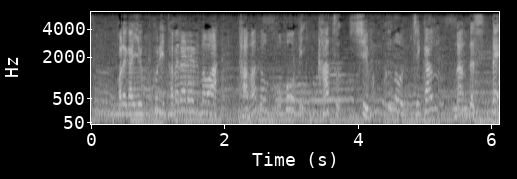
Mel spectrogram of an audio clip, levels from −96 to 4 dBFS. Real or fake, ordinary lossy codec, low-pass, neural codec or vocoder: fake; none; 5.4 kHz; vocoder, 24 kHz, 100 mel bands, Vocos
